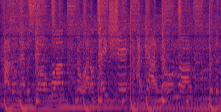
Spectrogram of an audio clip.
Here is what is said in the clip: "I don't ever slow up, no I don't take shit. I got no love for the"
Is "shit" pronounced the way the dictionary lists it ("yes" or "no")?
no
